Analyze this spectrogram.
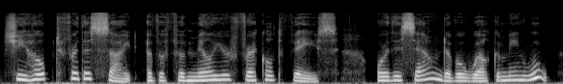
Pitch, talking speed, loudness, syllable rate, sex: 195 Hz, 180 wpm, -15 LUFS, 4.6 syllables/s, female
